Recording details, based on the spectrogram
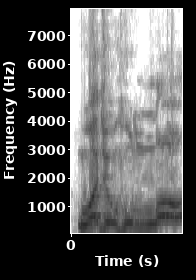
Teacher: اللہ کے لام سے پہلے پیش ہے تو اللہ کے لام کو پر کر کے پڑھیں گے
